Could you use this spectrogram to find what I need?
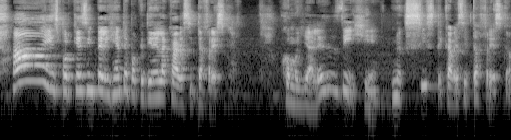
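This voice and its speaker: At a moderate pace, a woman speaks in an animated tone with very wide pitch swings. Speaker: English teacher. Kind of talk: educational talk to camera.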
